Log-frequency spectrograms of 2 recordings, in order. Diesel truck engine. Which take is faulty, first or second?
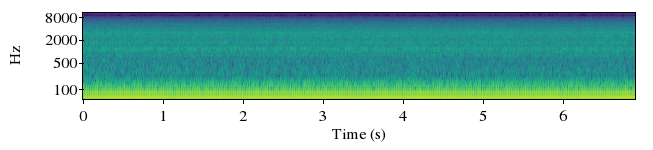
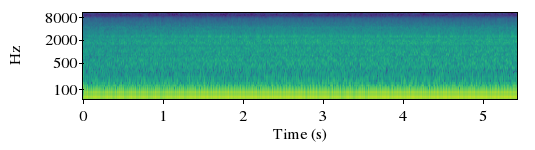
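second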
